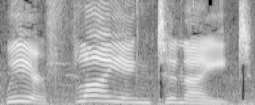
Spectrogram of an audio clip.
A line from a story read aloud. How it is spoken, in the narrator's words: they shouted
